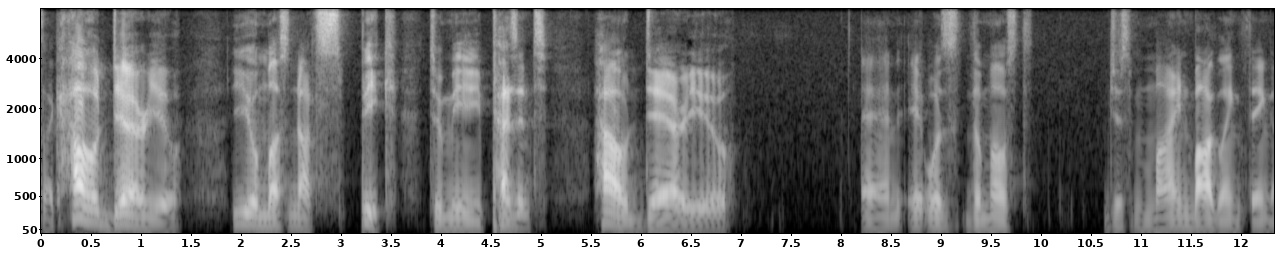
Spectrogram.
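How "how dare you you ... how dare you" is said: slow, loud, haughty royal voice; pompous monarch. Retold or imitated. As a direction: play an offended king scolding a peasant. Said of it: "as if they were kingly monarchs".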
